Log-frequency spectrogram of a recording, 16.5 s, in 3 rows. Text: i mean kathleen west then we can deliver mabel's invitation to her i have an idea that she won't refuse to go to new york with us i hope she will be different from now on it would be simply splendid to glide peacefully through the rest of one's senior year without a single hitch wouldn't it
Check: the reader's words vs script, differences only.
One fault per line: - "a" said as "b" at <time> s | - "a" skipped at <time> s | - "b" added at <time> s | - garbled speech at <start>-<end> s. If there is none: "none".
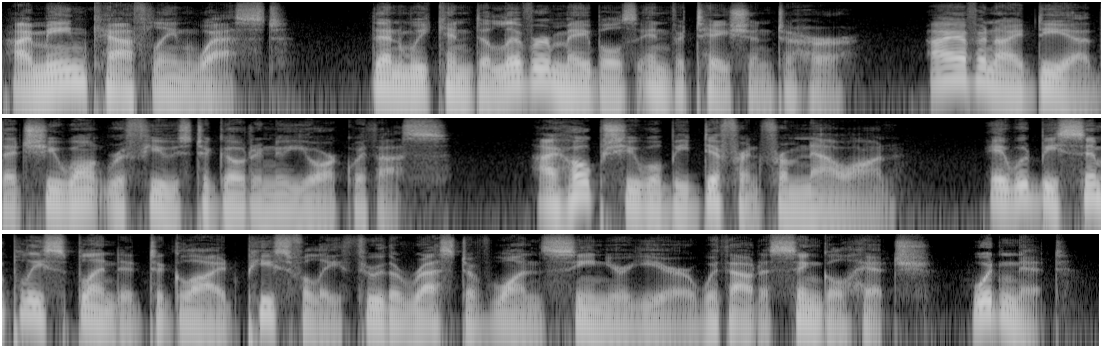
none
